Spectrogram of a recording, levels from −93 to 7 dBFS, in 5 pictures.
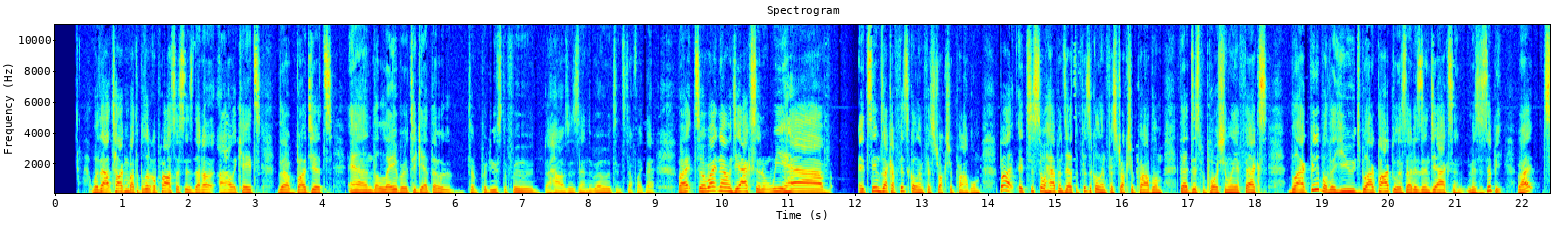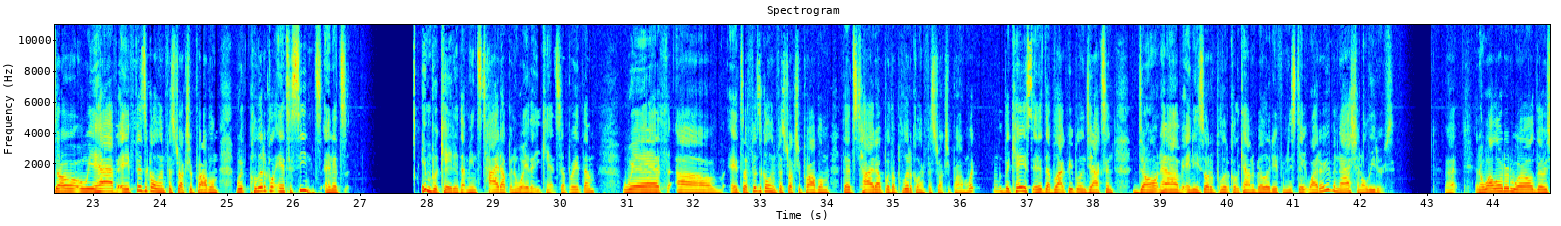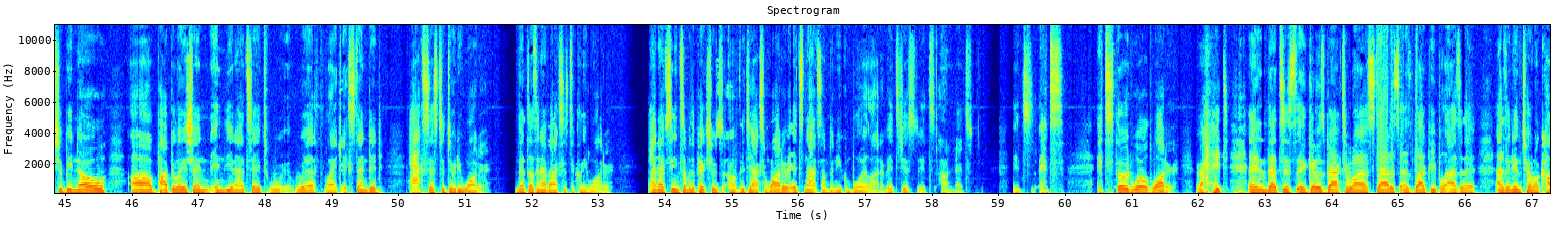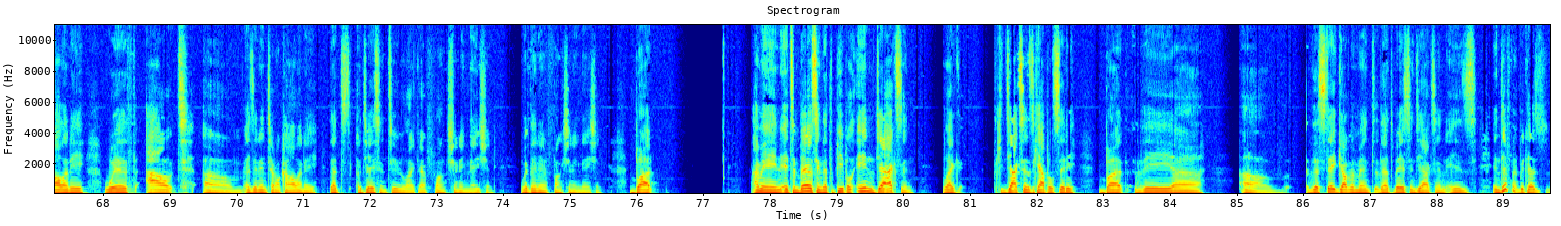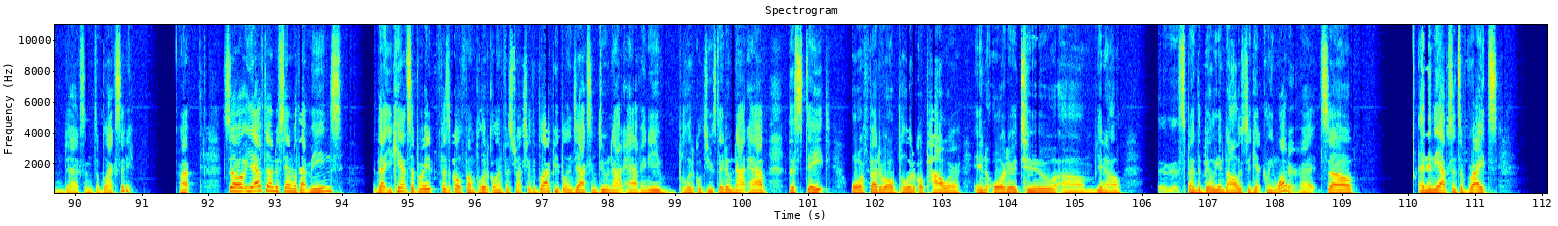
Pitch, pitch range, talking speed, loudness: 155 Hz, 145-180 Hz, 170 wpm, -16 LUFS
